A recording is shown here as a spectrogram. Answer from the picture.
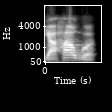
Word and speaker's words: Yahweh: That's how you say it, Yahweh.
